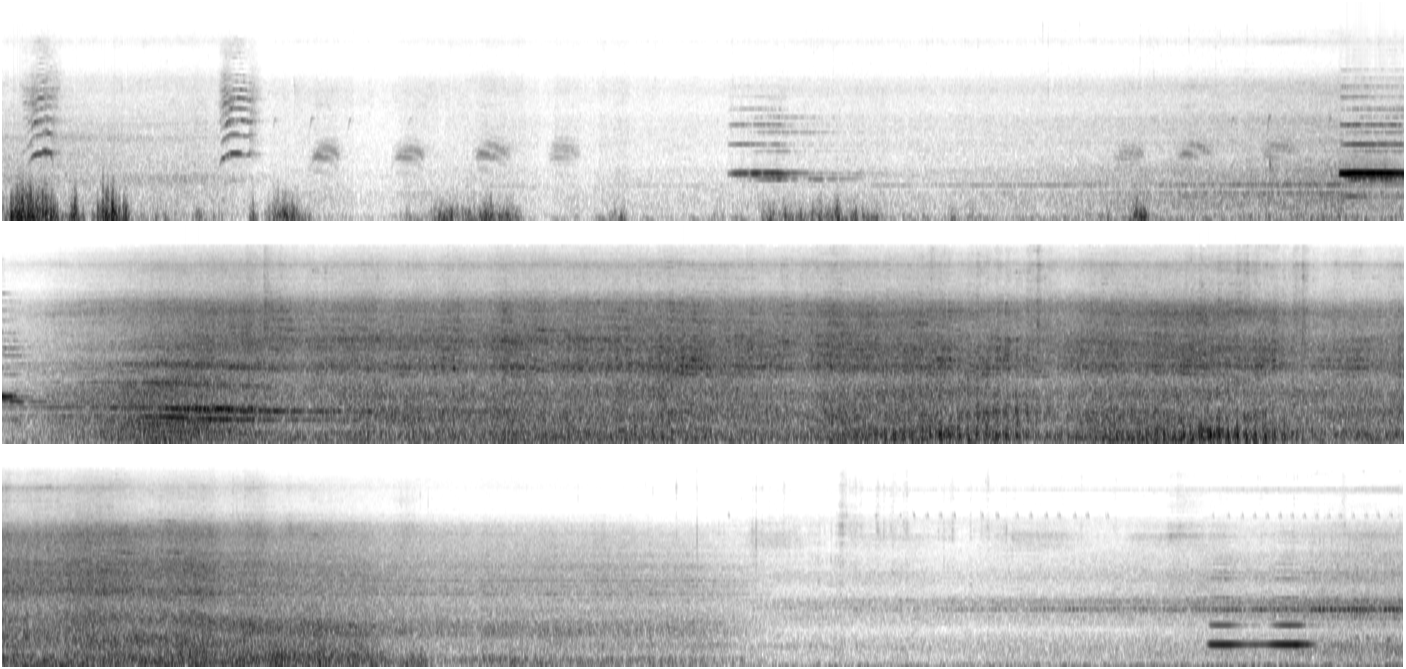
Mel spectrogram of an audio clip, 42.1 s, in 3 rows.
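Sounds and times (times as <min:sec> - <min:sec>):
locomotive horn blast: 0:07.2 - 0:17.9, 0:40.1 - 0:41.3
train coaches rushing past: 0:07.3 - 0:42.0.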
